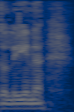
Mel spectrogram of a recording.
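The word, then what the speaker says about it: Elena: It was about a week ago, when Durk had tried a simple subtifuge to trick Alina, the old bat's name was Alina, pronounced to rhyme with cleaner, which was an irony that Durk now no longer relished, into opening the fridge door.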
